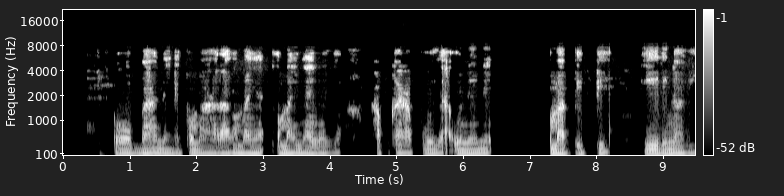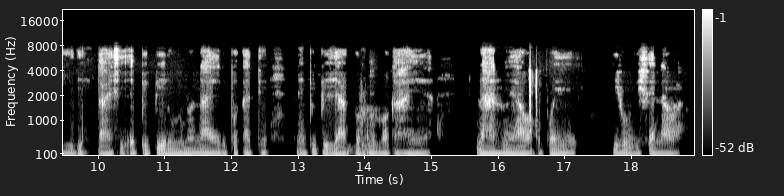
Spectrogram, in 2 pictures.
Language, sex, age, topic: Oshiwambo, male, 18-24, finance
